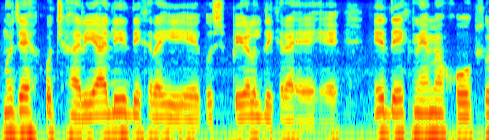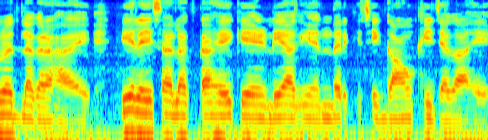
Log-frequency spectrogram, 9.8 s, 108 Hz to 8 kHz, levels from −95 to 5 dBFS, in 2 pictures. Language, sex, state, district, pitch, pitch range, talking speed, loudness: Hindi, male, Madhya Pradesh, Dhar, 110 Hz, 105-120 Hz, 190 wpm, -17 LUFS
